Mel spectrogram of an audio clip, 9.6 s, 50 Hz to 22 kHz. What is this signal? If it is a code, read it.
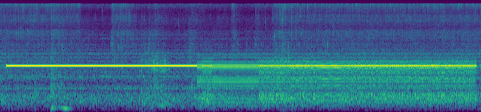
Cassette data (Kansas City type), 1200 baud, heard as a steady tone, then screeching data, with tape hiss and the noise of a restroom.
